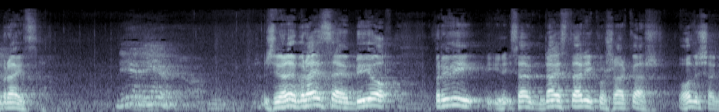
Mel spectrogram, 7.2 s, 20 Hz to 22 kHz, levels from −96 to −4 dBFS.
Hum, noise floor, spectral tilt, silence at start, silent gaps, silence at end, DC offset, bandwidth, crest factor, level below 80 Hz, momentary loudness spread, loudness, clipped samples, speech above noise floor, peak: none; -47 dBFS; -5.5 dB/octave; 0 s; none; 0 s; under 0.1%; 15 kHz; 16 dB; -58 dBFS; 17 LU; -16 LUFS; under 0.1%; 30 dB; 0 dBFS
